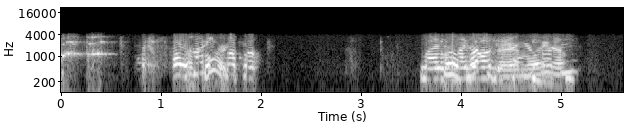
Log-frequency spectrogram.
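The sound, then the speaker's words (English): A dog whimpers, whines and yips excitedly in greeting its owner coming home, fairly loud, in three eager bursts separated by a short pause, with a long, warbling whine at the end. “My dog is happy to see me home.”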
